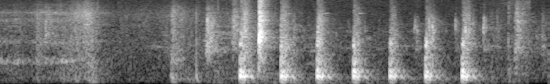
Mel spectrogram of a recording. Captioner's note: knocking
